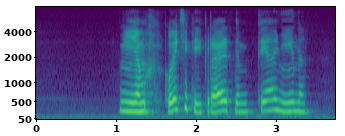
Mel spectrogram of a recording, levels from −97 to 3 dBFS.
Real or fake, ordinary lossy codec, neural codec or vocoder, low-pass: fake; none; codec, 16 kHz, 2 kbps, FunCodec, trained on LibriTTS, 25 frames a second; 7.2 kHz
